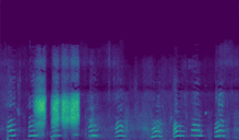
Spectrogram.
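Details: Podenco hunting dog out on a hunt, giving a quick run of high, whining yelps, each bending up then down, about three a second, with a short burst of rustling noise early on and a man calling the dog nearby.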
